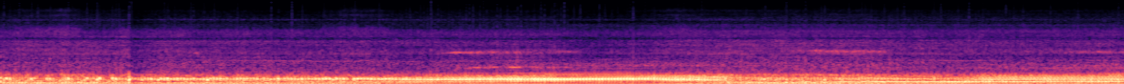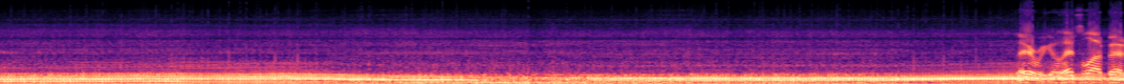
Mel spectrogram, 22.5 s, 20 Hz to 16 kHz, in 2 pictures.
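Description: A 2023 Harley-Davidson Pan America engine hums steadily at night, with throttle rises and falls and wind roar under a rider's continuous talk.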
